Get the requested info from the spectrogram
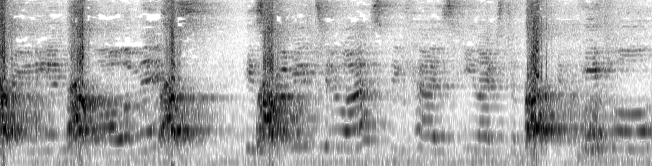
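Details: Pomeranian Chihuahua mix named Benjamin during training, giving sharp barks and yips spaced about every second, each with a bright harmonic burst, over a steady background murmur.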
